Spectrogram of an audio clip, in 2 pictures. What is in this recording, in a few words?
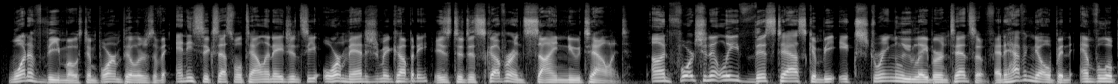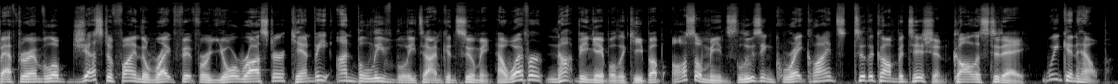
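voice over Read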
